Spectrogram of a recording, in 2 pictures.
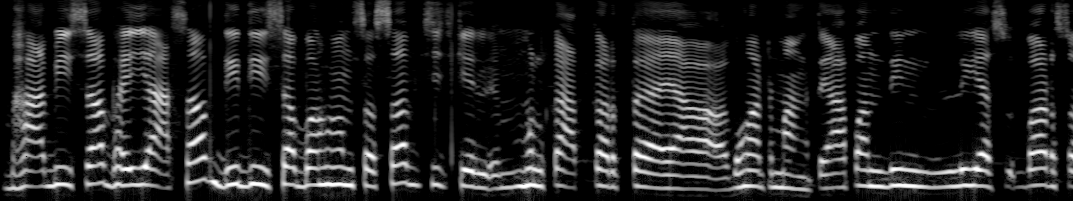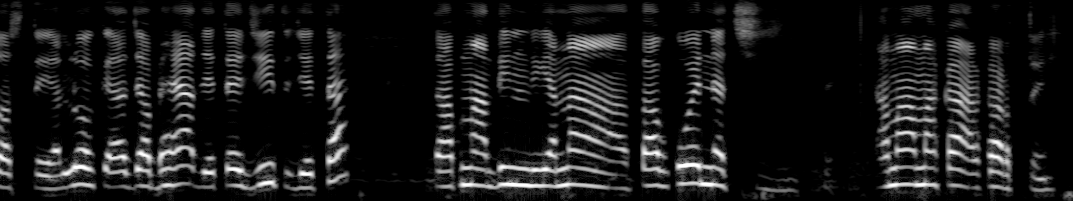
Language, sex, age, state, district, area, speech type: Maithili, female, 45-60, Bihar, Madhepura, urban, spontaneous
